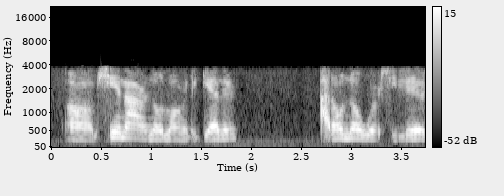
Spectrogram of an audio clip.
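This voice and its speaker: A man with a medium-pitched voice talks in a flat monotone over noticeable background noise. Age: 20s. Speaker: caller. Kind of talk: phone-in call. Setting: phone call.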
